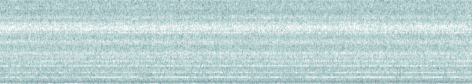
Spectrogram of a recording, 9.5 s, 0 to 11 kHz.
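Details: 1971 Chevy C10 V8, cold start idle after snugging up loose bolts suspected of a noise: steady low even rumble, no whistle or hiss; owner thinks tightening may have been the answer; normal idle.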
